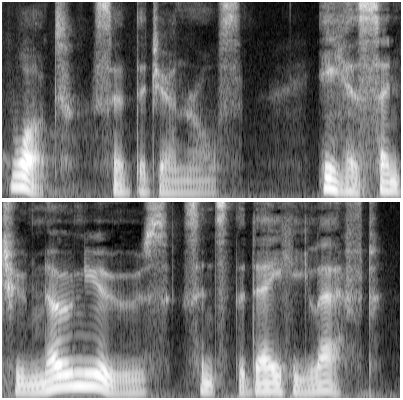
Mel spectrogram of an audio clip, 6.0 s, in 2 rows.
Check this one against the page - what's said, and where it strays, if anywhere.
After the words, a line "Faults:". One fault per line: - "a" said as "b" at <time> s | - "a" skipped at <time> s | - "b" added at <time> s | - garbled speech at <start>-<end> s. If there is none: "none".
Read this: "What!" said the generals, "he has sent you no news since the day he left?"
"What!" said the generals, "he has sent you no news since the day he left?"
Faults:
none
